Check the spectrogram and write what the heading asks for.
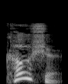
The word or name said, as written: kosher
